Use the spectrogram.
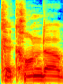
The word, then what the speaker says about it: Kokoda: they've got like Kokonda, which is it's spelt Kokoda, but Kokonda's their sort of national dish.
